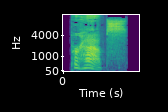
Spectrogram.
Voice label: "perhaps", English, voice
